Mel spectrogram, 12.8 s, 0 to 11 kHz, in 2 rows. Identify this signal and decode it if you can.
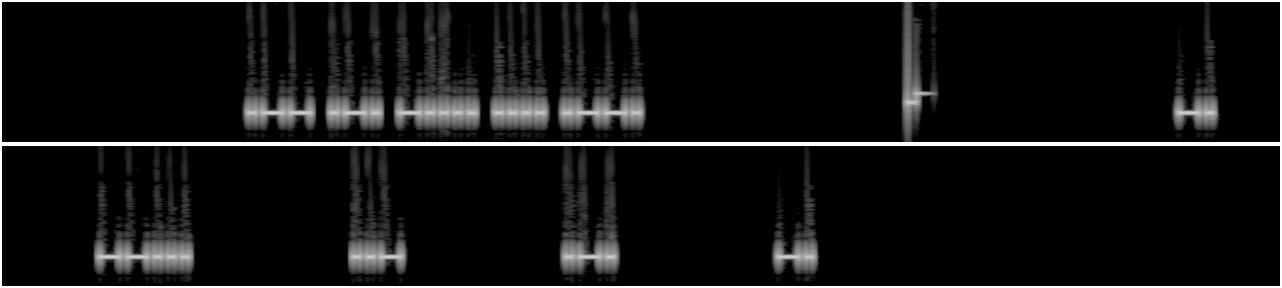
Morse code, heard as a keyed tone, about 36 wpm, spaced as for 15 wpm, 700 Hz. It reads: WR6HP N7URN
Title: USA Call Signs - 5 Characters - 8x Character Spacing - 35wpm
